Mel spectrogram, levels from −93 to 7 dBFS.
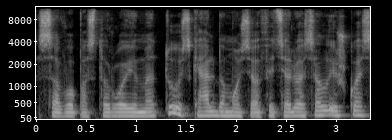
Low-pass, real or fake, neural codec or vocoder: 10.8 kHz; real; none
